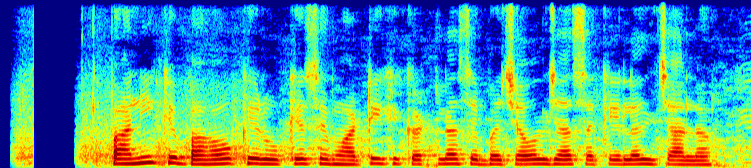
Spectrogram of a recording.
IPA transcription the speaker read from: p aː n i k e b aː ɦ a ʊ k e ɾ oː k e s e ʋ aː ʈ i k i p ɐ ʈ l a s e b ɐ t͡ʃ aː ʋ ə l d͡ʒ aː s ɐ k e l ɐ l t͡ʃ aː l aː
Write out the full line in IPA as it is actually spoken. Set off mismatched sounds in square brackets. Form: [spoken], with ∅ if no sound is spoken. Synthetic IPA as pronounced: p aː n i k e b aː ɦ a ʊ k e ɾ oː k e s e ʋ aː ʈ i k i [k] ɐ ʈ l a s e b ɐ t͡ʃ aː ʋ ə l d͡ʒ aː s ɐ k e l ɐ l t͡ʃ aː l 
